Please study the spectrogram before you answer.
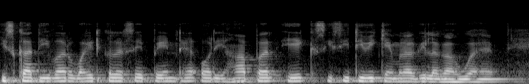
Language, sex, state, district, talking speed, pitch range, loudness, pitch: Hindi, male, Jharkhand, Deoghar, 190 wpm, 140-155 Hz, -16 LUFS, 150 Hz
